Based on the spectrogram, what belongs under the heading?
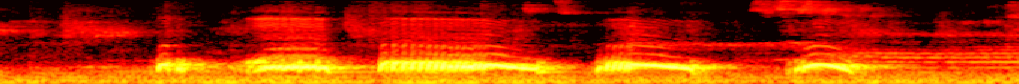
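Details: Spotted dove lure call that other doves respond to: a brief note, two rough coos, a falling slurred coo and a short final arched note, evenly paced over a low hum.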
